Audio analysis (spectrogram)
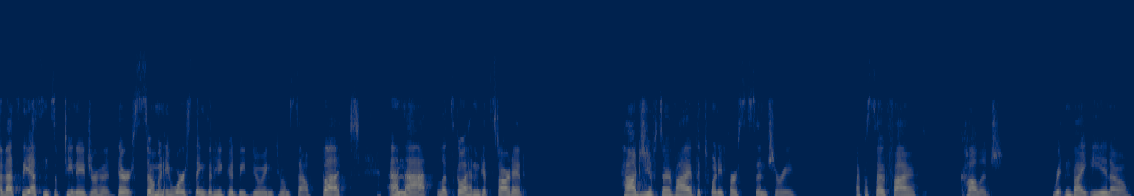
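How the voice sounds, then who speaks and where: Higher-pitched woman narrator, dry close sound. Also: lively intonation, moderate pace, long pauses, no echo. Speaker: narrator reading stage directions. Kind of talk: scripted narration with casual host chat.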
